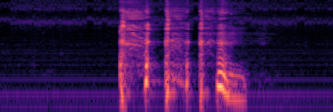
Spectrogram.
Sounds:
Cough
